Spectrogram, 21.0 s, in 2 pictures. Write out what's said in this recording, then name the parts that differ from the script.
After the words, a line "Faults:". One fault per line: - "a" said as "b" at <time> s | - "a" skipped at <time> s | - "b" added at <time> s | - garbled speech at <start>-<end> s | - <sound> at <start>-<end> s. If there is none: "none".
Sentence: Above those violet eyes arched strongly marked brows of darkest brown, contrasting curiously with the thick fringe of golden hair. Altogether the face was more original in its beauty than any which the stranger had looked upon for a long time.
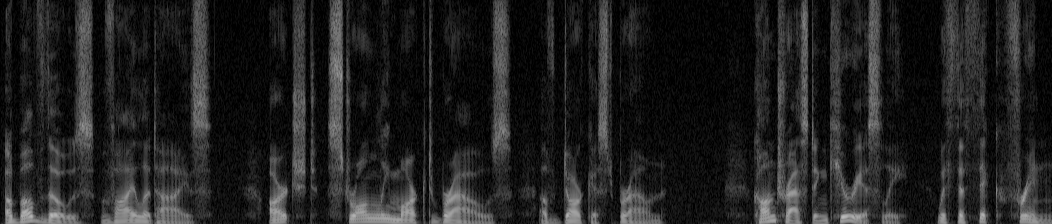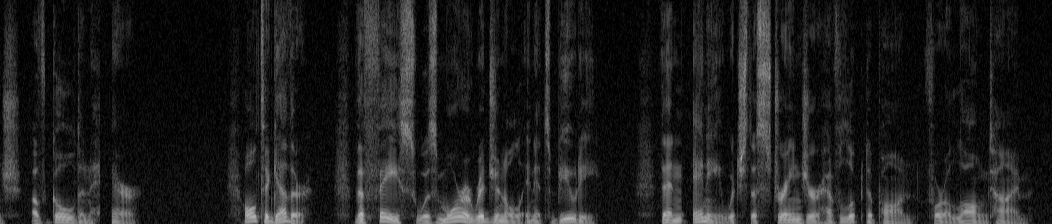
Above those violet eyes arched strongly marked brows of darkest brown, contrasting curiously with the thick fringe of golden hair. Altogether the face was more original in its beauty than any which the stranger have looked upon for a long time.
Faults:
- dropout at 11.5-11.6 s
- "had" said as "have" at 18.7 s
